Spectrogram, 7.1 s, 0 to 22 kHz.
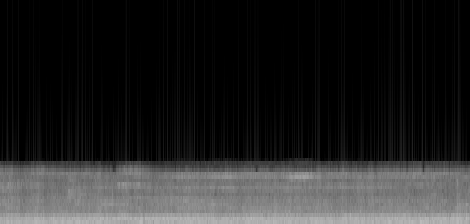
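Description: Interior sound of a TTC H5 subway car: a steady rumble and hum of the train with rail and wheel noise.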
